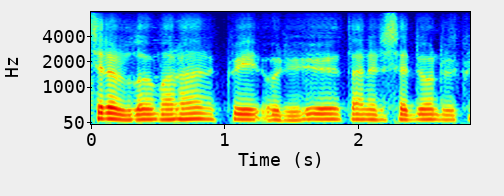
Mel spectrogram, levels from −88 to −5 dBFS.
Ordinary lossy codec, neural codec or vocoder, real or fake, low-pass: none; codec, 16 kHz, 0.2 kbps, FocalCodec; fake; none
